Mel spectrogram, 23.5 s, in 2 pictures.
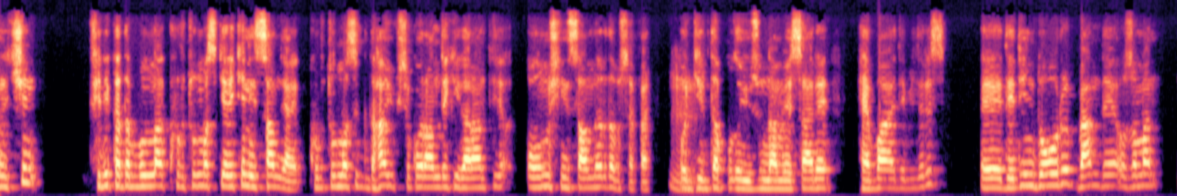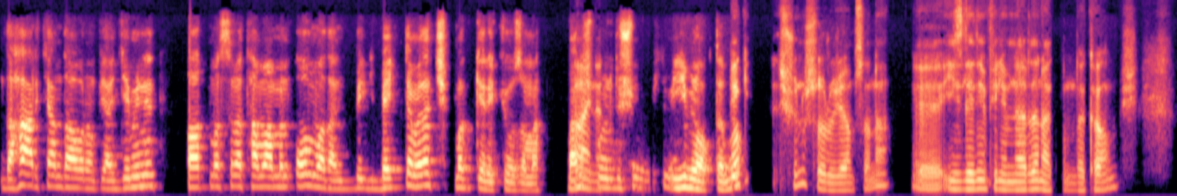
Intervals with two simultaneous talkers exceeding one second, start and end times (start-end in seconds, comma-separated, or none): none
